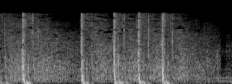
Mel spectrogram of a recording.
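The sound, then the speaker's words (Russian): Five sharp gunshots from small arms fired from the ground at a kamikaze drone ring out at uneven intervals, a couple in quick succession, over a steady low background hum. No one speaks. “Это беспилотник Камикадзе, и его пытаются сбить с земли стрелковым оружием.”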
